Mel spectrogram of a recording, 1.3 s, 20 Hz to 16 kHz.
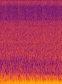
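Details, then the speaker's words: LS-swapped Chevrolet C10 idling warm while coolant is filled: a deep, even idle rumble with a steady rushing hum. Fan one has come on, and fan two switches on at about 205°F as it should. Normal cooling fan operation. "You can hear the fan come on. That was fan one. Fan two should be coming on shortly. I think about 205."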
